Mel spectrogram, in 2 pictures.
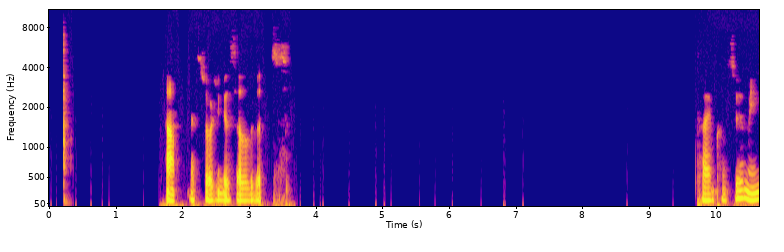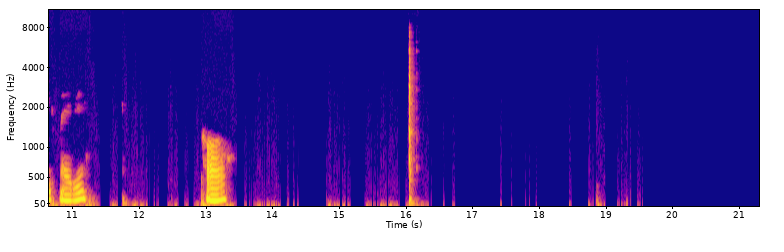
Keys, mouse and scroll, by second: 6.0-9.1 drag, 10.8 BackSpace, 11.0 BackSpace, 11.3 BackSpace, 20.2 click, 20.9 click.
